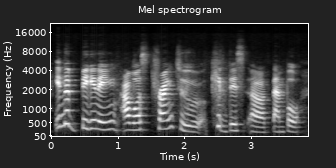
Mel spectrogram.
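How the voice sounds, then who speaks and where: High-voiced woman talking through her song. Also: big pitch swings, measured pace, fairly bright tone, soft background music. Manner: breaks into sung solfège and scat syllables while talking; thinking aloud with fillers and self-corrections. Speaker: singer-composer. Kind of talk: casual explanation of her own composition.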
